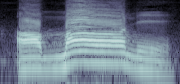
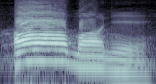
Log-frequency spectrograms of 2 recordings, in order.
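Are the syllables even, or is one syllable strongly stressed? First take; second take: stressed; stressed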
